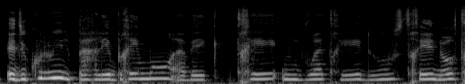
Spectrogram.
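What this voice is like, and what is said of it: Sing-song Spanish-speaker accent in French. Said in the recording (French): “quand je parle en français, ça se voit, mon accent, parce que je chante les français”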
